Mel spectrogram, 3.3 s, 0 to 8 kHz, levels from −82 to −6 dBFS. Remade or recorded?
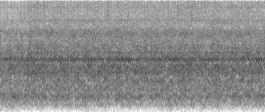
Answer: remade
